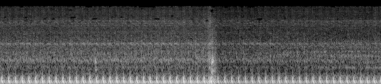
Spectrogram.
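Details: Bajaj Dominar 400 motorcycle with under 1000 km, idling: regular clattery tapping about four beats a second over exhaust pulse; oil seen being thrown upward, oil level being checked; abnormal engine noise, cause still unknown.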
